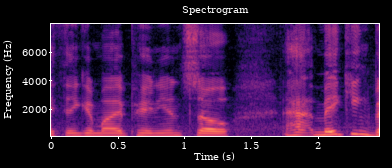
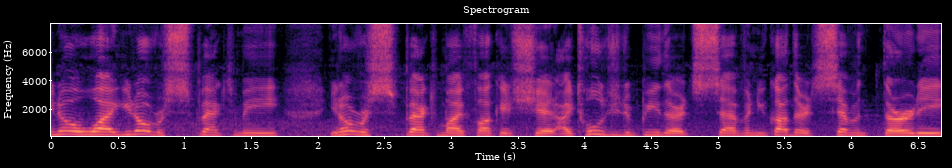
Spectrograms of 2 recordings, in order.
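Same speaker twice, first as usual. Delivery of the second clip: put-on high, loud, drunken-sounding ranting. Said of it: "starts being a dick".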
